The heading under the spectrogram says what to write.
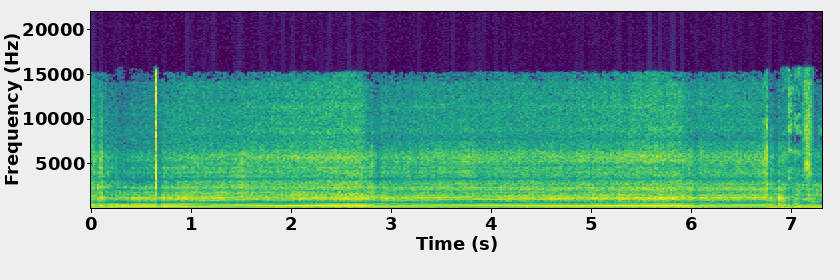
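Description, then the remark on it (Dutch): A sports car fitted with winter tyres accelerates hard, its pitch climbing steadily, dropping briefly at two gear changes, then rising again. The engine is loud and continuous throughout, with no one talking. “ik zag dat die auto nu wel inmiddels op winterbanden staat”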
